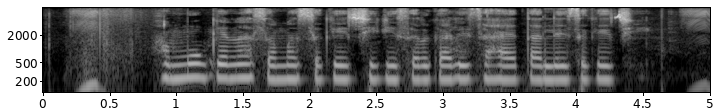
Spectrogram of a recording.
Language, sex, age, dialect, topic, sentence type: Maithili, male, 25-30, Eastern / Thethi, banking, question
